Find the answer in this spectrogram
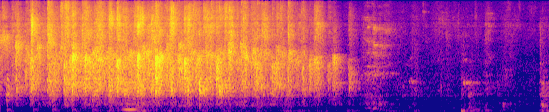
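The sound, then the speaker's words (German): An audience in a hall applauds after a lecture, a dense, steady clatter of many hands clapping that holds for several seconds, then thins out and fades to scattered claps and murmurs. “Applaus”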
